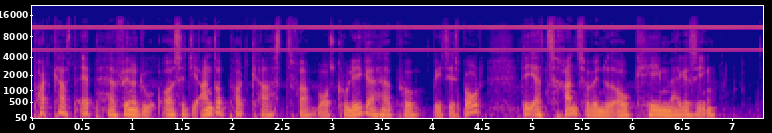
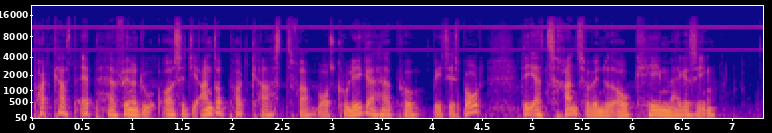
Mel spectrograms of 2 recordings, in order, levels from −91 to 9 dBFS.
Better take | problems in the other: second | high-pitched whine; loud; throughout; 11 kHz, 8 dB below the speech; faint in the second

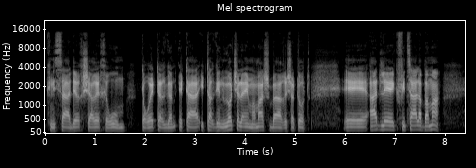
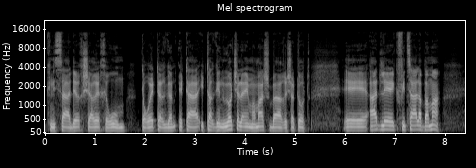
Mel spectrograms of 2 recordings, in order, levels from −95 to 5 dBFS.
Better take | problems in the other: second | thin; very; fading below 950 Hz

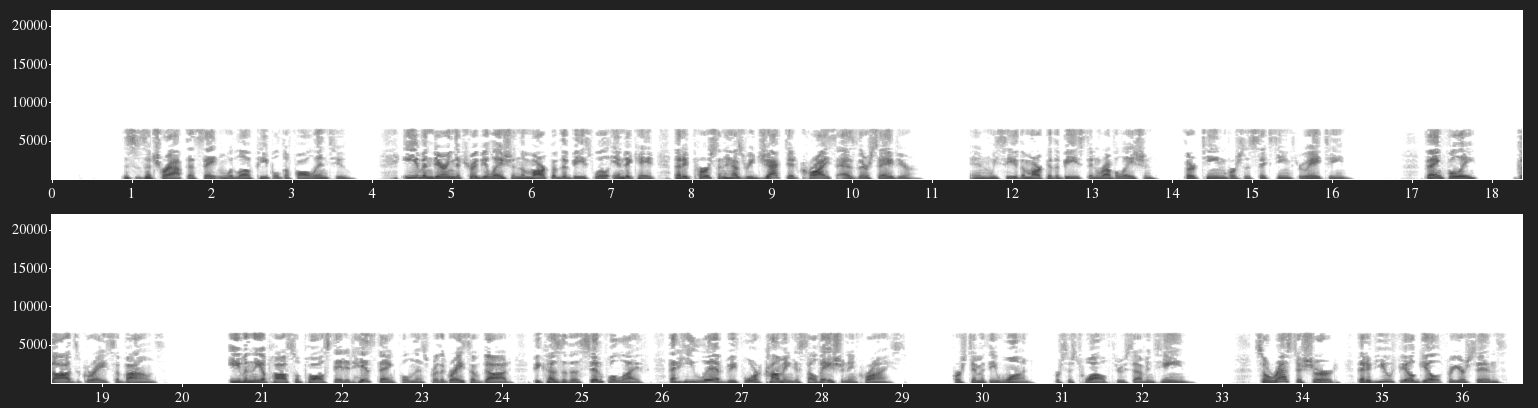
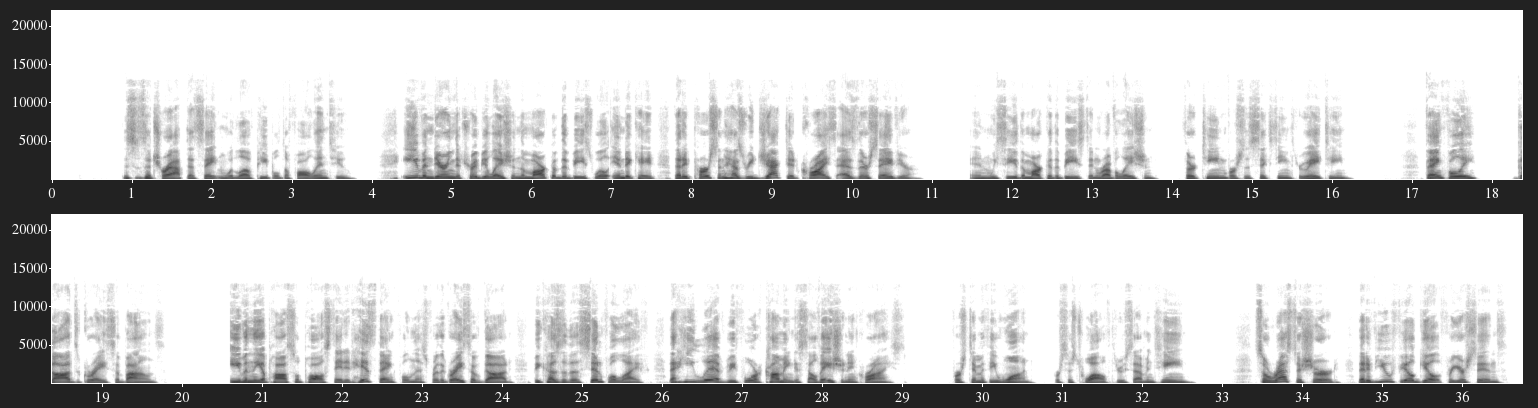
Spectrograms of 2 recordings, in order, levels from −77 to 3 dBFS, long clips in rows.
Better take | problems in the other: second | garbled, watery; badly; nothing above 6.5 kHz; slightly in the second

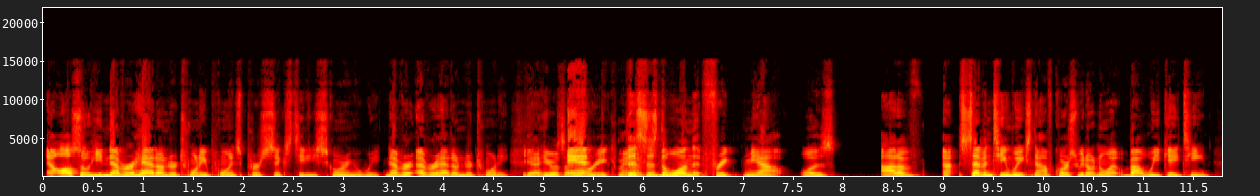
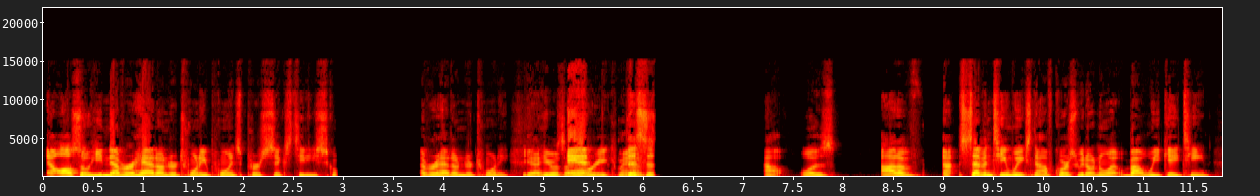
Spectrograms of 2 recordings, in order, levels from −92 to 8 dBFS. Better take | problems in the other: first | audio cutting out; at 3 s for 1 s and at 6 s for 1 s

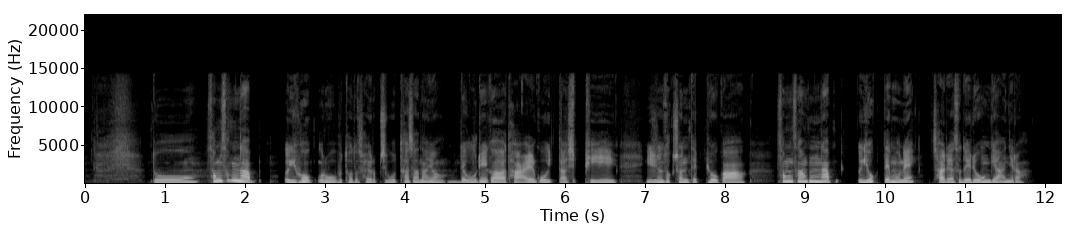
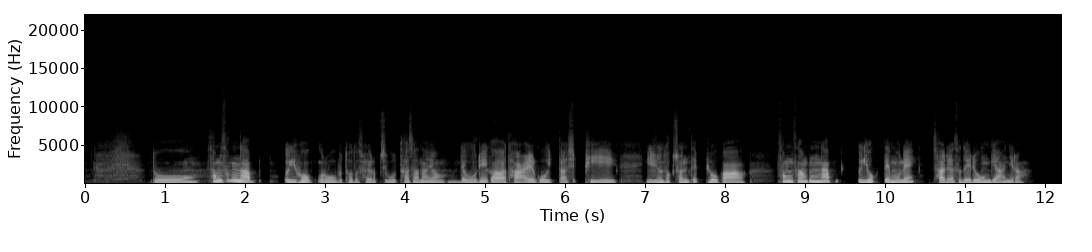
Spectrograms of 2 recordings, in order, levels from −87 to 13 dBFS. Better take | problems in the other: first | muffled; slightly; fading above 2 kHz

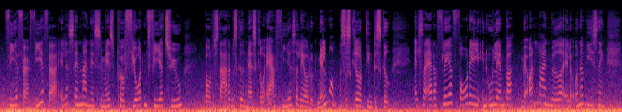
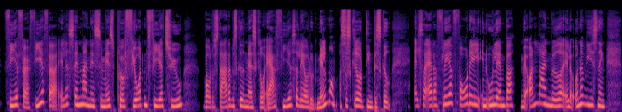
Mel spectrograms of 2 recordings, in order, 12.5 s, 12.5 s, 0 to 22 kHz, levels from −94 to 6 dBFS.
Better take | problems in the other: second | low rumble; noticeable; throughout; 10 dB below the speech

